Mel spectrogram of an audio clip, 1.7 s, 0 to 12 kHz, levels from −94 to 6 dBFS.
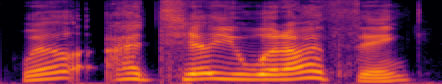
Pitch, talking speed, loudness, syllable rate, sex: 200 Hz, 255 wpm, -19 LUFS, 5.3 syllables/s, male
